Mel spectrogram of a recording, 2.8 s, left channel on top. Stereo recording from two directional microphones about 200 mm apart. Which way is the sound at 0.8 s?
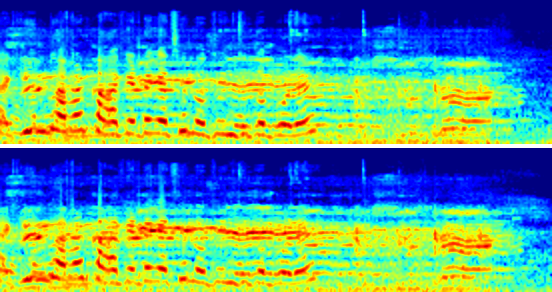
25° left (ahead or behind).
